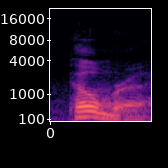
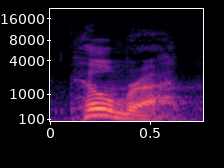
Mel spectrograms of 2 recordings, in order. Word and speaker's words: Pilbara: They're found in the Pilbara. You got to say it like an Australian. I get made fun of by my friends over there saying Pilbara. So Pilbara in Western Australia.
